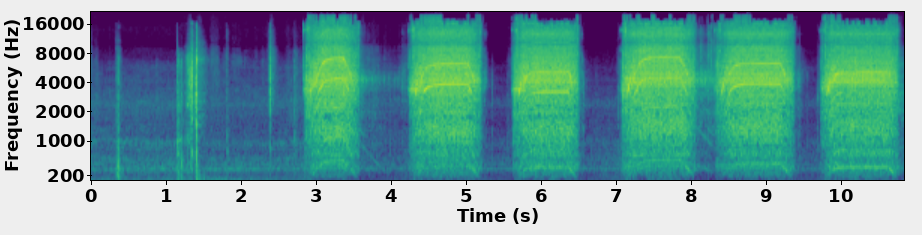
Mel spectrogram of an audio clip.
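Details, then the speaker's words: Parkside Performance X20V Team impact driver, after repair with an AliExpress adapter and board, trigger button refitted without its spring: six clean high whirrs that spin up and stop evenly, no grinding or stutter; works normally. "ça fonctionne. Impeccable aux petits oignons."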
